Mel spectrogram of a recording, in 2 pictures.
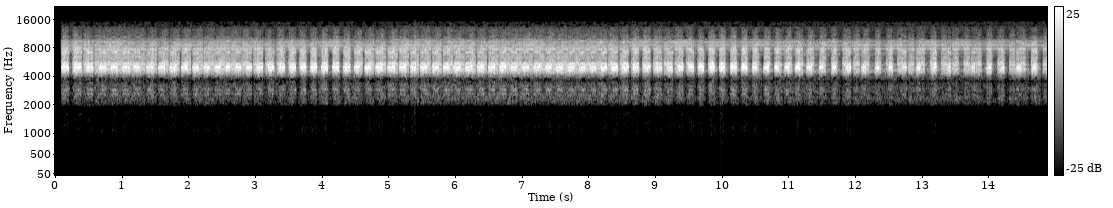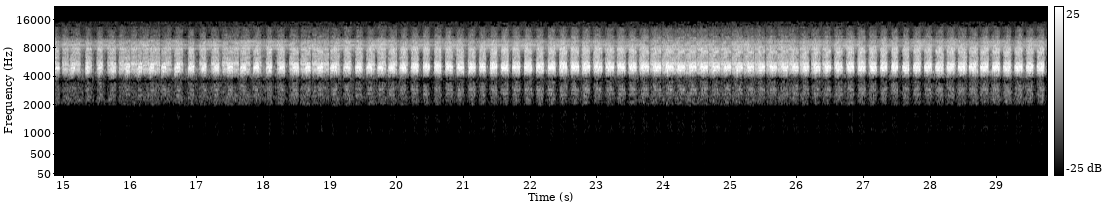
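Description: Loud chorus of cicadas in forest: a steady, high buzz with a rapid pulse, unbroken throughout.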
